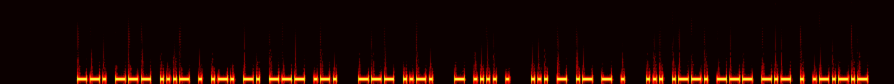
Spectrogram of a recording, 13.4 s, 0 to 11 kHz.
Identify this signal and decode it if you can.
Morse code, heard as a keyed tone, about 25 wpm, 700 Hz. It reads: GOVERNOR OF THE STATE SPOKE.
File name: practice / 25wpm / Sentences with 3-Word Phrases - 25wpm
